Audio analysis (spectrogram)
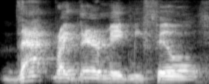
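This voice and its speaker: A middle-aged man telling a story in casual chat, acting out quotes with a raised voice. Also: takes it slowly. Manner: animated, acts out quotes with raised pitch. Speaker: podcast guest. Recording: roomy echo.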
